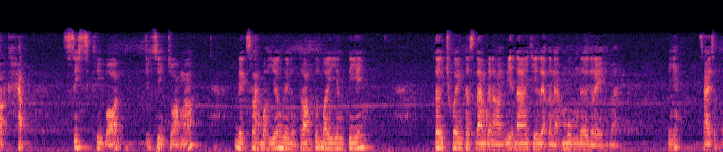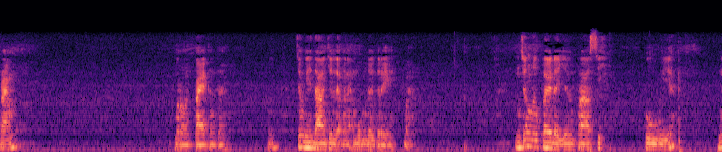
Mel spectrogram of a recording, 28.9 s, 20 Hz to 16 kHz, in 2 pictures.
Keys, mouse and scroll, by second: 26.5-27.4 shift+click, 28.0-28.9 shift+click.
